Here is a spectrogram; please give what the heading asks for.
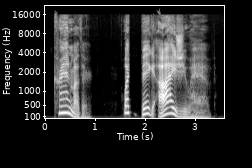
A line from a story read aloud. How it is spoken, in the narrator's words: exclaimed Red Riding Hood, surprised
